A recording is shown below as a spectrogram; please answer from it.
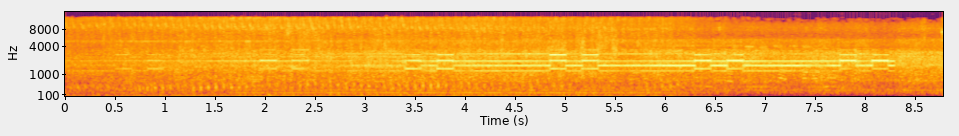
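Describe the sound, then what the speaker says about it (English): Ambulance siren wailing on the course of the Giro del Piemonte cycling race, a faint stepping tone under a loud, steady helicopter drone, with a commentator talking over it. "it's an ambulance, isn't it, on the course."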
